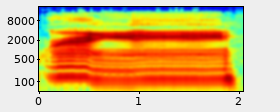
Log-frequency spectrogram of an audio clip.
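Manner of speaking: whiny singer imitation; mock a whiny drawn-out vocal sound. Host mocking the Blink singer's vocals, whiny imitation. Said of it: "his weird whiny voice".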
